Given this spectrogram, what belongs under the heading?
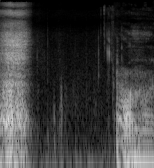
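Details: Adult male with pollen allergy, congested nose: two forceful sneezes close together, separated by a near-silent gap; sneezing from allergic rhinitis.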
